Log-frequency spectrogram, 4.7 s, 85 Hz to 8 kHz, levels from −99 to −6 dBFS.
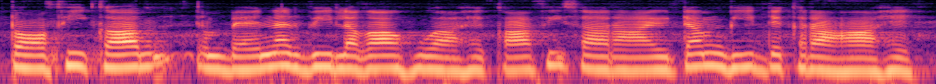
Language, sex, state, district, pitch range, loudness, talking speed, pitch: Hindi, female, Uttar Pradesh, Lalitpur, 180-210 Hz, -19 LUFS, 180 wpm, 195 Hz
